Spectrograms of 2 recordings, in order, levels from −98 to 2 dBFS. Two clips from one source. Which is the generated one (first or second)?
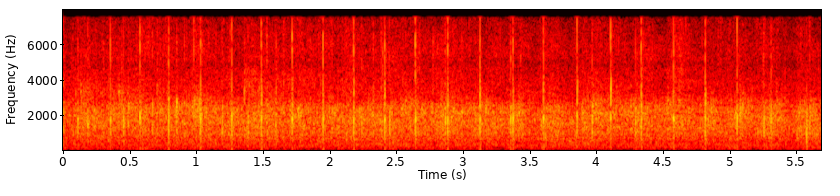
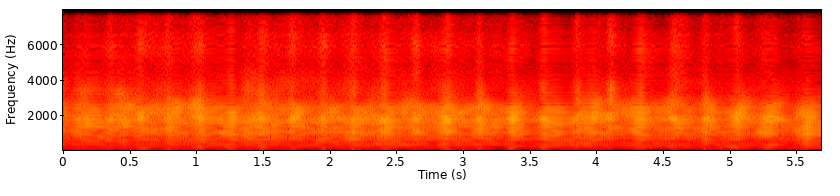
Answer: second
